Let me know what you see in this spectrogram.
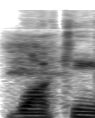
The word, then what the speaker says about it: Joaquin: Joaquin, whatever the hell his name is. – Joaquin.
